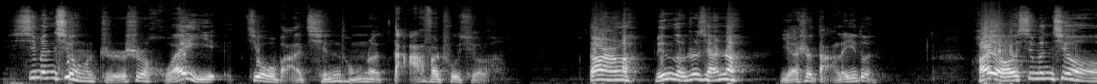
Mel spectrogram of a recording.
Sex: male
